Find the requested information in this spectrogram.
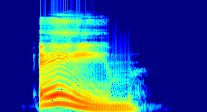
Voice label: "aim", English; 3000 words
